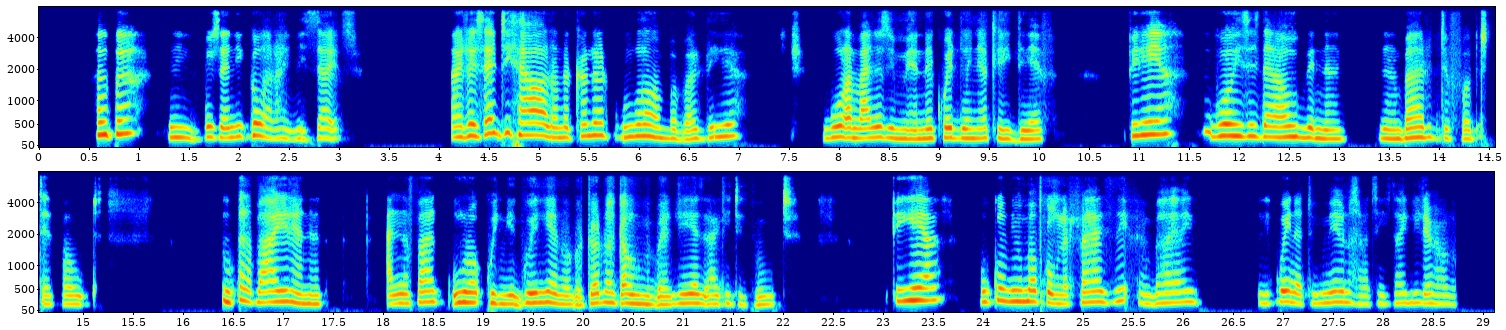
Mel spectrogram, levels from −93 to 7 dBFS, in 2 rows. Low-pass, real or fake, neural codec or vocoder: 7.2 kHz; fake; codec, 16 kHz in and 24 kHz out, 0.4 kbps, LongCat-Audio-Codec, four codebook decoder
